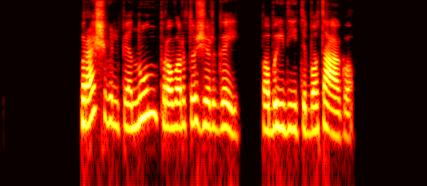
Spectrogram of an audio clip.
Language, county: Lithuanian, Kaunas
